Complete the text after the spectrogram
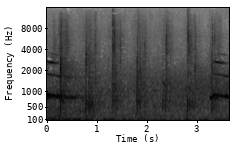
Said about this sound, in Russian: кошка идет за ней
